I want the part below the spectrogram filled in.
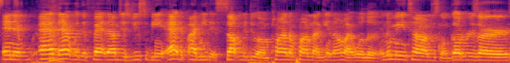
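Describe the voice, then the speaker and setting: Talking very fast and loud with hardly any pauses, a man uses a high pitch and ordinary pitch variation. Noticeable background noise runs behind him. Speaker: podcast host. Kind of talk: casual chat.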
